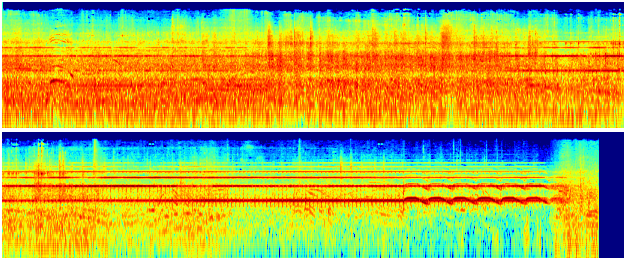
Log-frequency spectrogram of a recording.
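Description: A railway depot traverser (transfer table) carrying a railcar sideways, its drive machinery running with a steady rumble under a continuous warning tone. Near the end the tone turns into a fast repeated warble, about two wobbles a second.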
